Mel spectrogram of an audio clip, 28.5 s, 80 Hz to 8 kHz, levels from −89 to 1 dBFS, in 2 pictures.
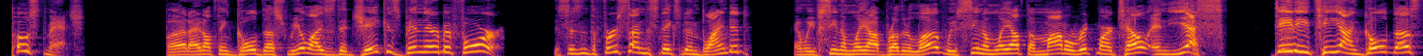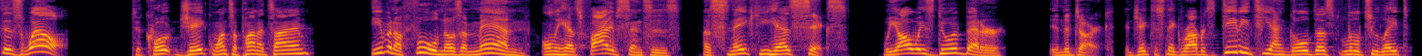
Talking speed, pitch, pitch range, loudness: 190 wpm, 190 Hz, 170-225 Hz, -17 LUFS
